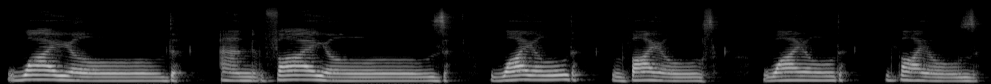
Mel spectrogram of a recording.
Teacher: Also be aware of this dark L. Dark L is the tongue up on the roof of the mouth.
